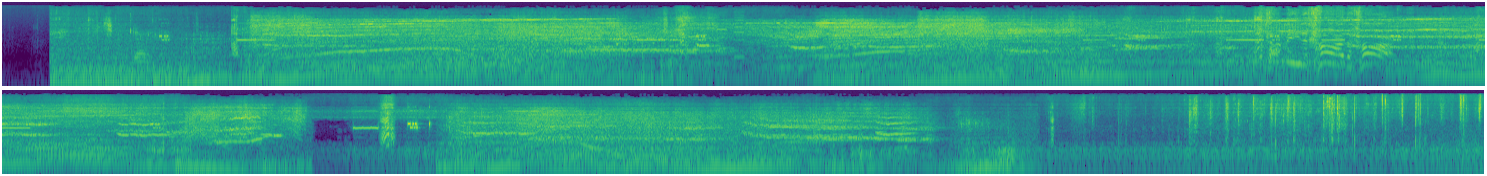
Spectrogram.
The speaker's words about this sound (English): You're going to hear the car driving around. And Doc Brown is controlling it by remote control.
